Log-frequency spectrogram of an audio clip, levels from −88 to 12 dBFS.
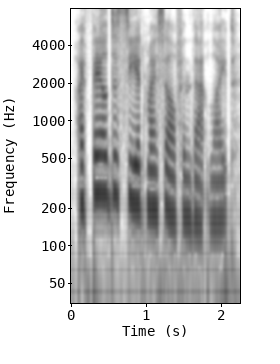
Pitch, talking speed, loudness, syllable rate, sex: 200 Hz, 240 wpm, -18 LUFS, 5.3 syllables/s, female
